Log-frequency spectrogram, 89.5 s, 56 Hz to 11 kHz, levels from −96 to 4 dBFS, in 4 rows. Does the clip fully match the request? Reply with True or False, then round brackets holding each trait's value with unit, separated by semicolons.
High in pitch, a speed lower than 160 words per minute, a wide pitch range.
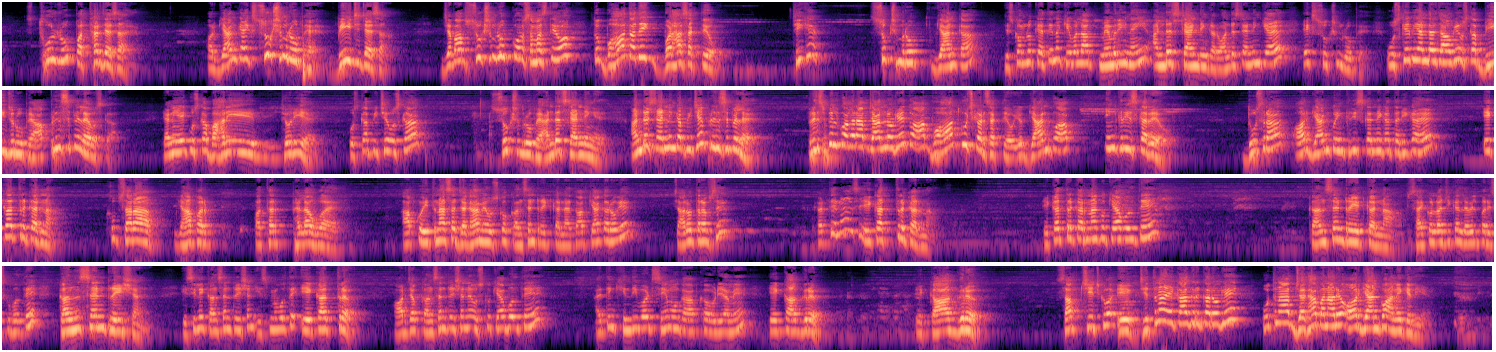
True (220 Hz; 135 wpm; 6.5 semitones)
